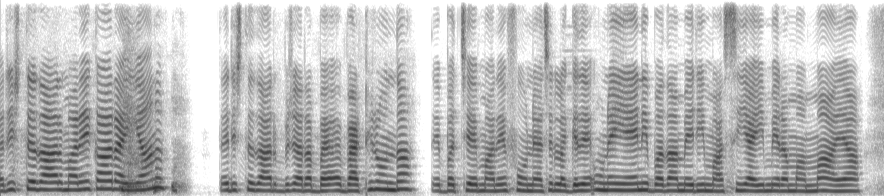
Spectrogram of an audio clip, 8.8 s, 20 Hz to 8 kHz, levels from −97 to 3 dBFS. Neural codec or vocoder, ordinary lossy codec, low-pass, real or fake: none; none; none; real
